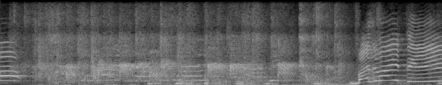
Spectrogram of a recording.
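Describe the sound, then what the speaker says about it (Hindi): Young schoolchildren clap together in a classroom during a basic maths lesson, a steady burst of handclaps under a teacher's voice, ending with a child's high-pitched voice or cheer. "ताली बजाओ"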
